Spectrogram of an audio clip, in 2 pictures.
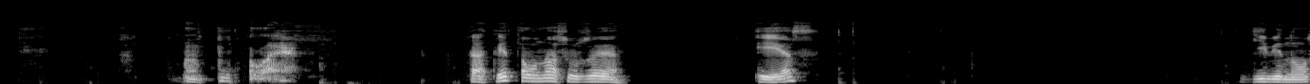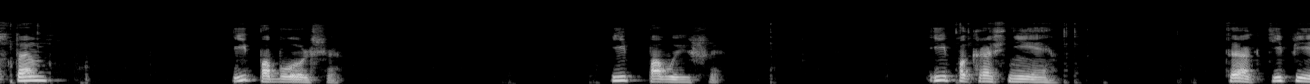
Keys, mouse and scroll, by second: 1.0 shift+middle click, 2.4 middle click, 3.3-4.4 drag, 4.6-8.7 drag, 9.3 click, 12.3-14.4 drag, 15.5-18.2 drag, 19.1-20.9 drag, 22.8 click, 24.9-26.0 drag.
